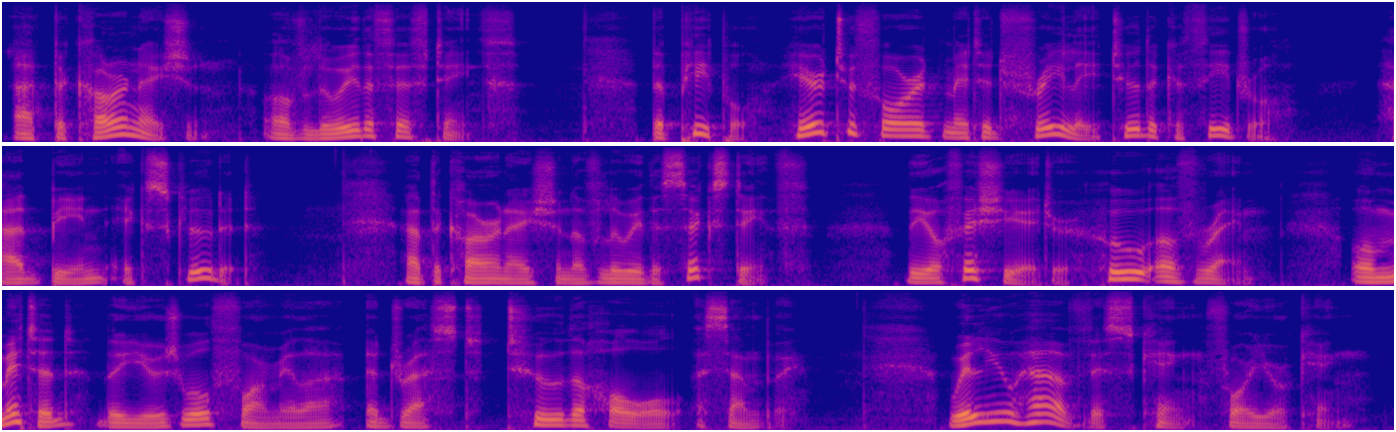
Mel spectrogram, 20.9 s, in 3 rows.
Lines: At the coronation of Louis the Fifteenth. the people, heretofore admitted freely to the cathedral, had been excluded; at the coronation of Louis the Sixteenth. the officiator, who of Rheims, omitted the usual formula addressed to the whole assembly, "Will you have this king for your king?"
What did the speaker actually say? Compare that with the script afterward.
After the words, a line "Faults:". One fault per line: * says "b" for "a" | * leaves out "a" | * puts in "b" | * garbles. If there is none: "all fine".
At the coronation of Louis the Fifteenth. the people, heretofore admitted freely to the cathedral, had been excluded; at the coronation of Louis the Sixteenth. the officiator, who of Rheims, omitted the usual formula addressed to the whole assembly, "Will you have this king for your king?"
Faults:
all fine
